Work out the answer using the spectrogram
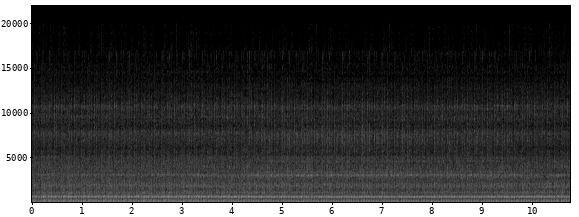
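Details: Mercedes B180 CDI W245 diesel, warm restart 15–45 min after a 15-min drive: even fast rattle about 2.5 beats per second with a thin whine begins ~30 s after start, like an extra fan turning on; disappears after 1–2 min driving; source unidentified.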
